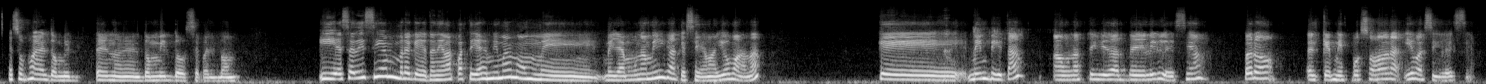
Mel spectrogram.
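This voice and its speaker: Woman, 30s, slightly high pitch; earnest testimony with many fillers. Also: animated, brisk, a little mellow, poor audio. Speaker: guest giving a testimony. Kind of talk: emotional personal testimony.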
